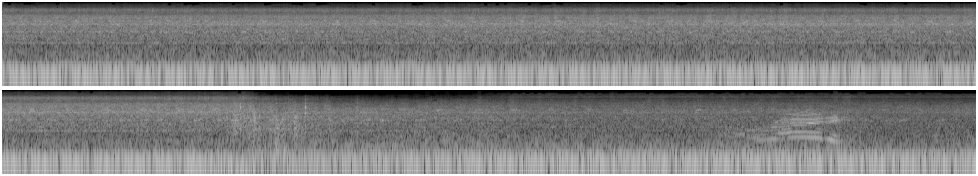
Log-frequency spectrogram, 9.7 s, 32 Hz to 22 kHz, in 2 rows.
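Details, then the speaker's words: Suburban V8 with a newly installed Evil Energy 600 CFM carburetor with electric choke, first start: deep, even burble at a smooth, steady idle with no stumbling or hunting; not smoking, not running rich. "That thing tell you guys, that thing runs better than old Elder Brock. Sounds good. Ain't smoking. Don't smell rich."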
